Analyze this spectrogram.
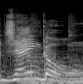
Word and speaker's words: Django: The D is silent. Got myself a Django.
